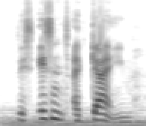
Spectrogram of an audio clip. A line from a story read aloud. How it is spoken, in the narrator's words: snaps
